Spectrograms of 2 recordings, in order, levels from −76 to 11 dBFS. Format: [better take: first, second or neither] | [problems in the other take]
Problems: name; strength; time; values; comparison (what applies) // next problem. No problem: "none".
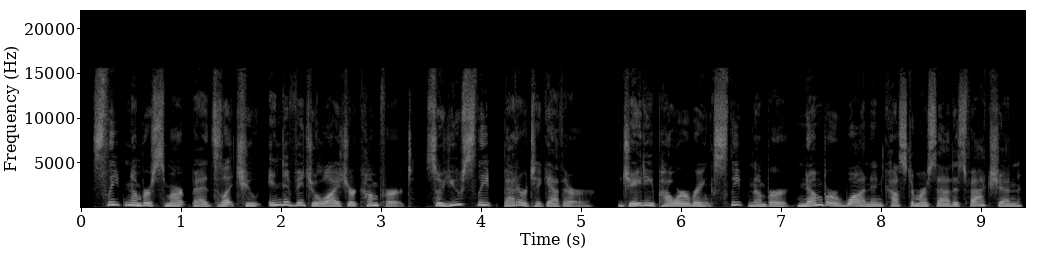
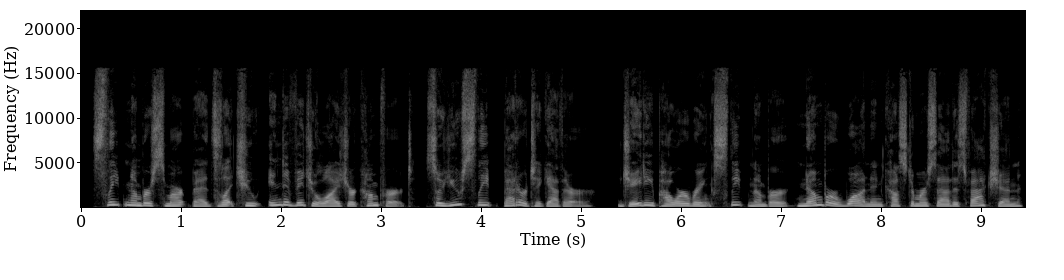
neither | none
